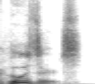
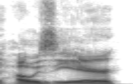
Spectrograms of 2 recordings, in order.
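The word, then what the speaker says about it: Hoosier: Indiana, it actually is like Hoosers. I was completely off. I think I said Hosier.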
